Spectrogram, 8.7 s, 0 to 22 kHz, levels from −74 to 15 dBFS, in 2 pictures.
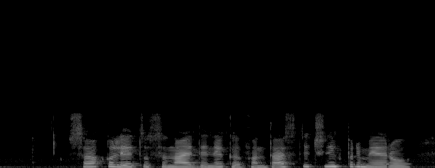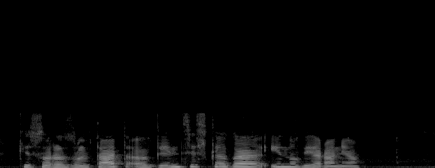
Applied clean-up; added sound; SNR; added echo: none; none; none; none.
